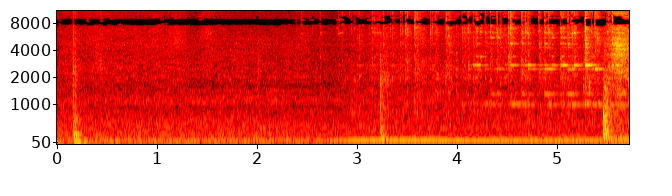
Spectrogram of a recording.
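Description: Metal whisk knocking and ringing against a glass measuring jug while blue jelly powder is dissolved in hot water: a few separate knocks, then faint ringing tones. A low steady hum comes in about three seconds in.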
